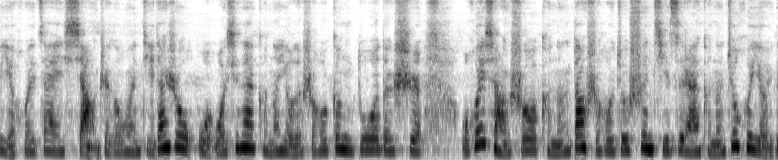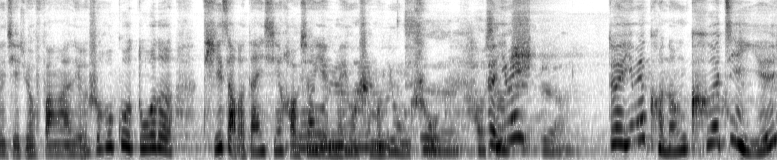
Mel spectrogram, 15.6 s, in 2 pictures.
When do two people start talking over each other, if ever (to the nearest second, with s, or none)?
11 s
